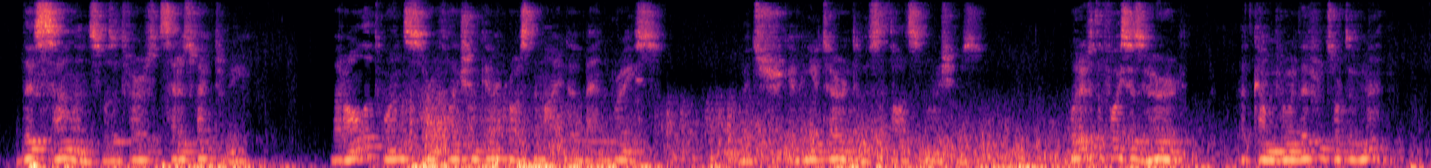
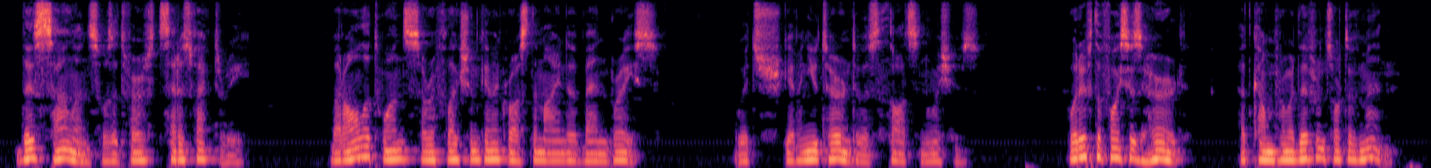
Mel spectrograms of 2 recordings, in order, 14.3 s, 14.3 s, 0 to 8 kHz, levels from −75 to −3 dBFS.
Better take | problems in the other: second | noise reduction (neural separator model SepFormer DNS4)

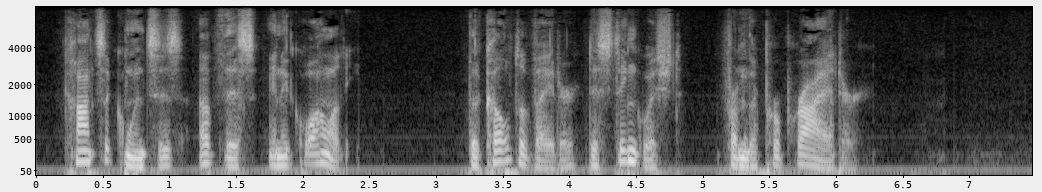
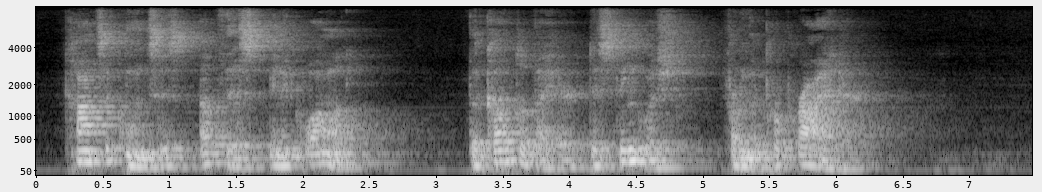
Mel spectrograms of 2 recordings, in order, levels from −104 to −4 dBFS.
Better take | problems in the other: first | room echo; dies away in 0.9 s

